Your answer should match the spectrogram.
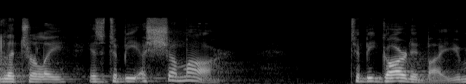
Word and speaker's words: shamar: Keep is such a seemingly innocent word, but keep in the Hebrew is shamar. We would English spell it S-H-A-M-A-R, shamar.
